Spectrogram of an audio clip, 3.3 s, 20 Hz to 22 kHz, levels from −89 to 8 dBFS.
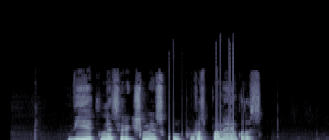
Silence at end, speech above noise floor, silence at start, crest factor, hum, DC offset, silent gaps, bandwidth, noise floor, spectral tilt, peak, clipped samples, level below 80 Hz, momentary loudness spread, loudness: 0.7 s; 38 dB; 0.7 s; 20 dB; none; under 0.1%; none; 13.5 kHz; -61 dBFS; -6 dB/octave; -6 dBFS; under 0.1%; -56 dBFS; 9 LU; -24 LUFS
